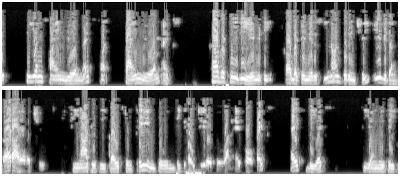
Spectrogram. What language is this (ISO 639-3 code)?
tel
